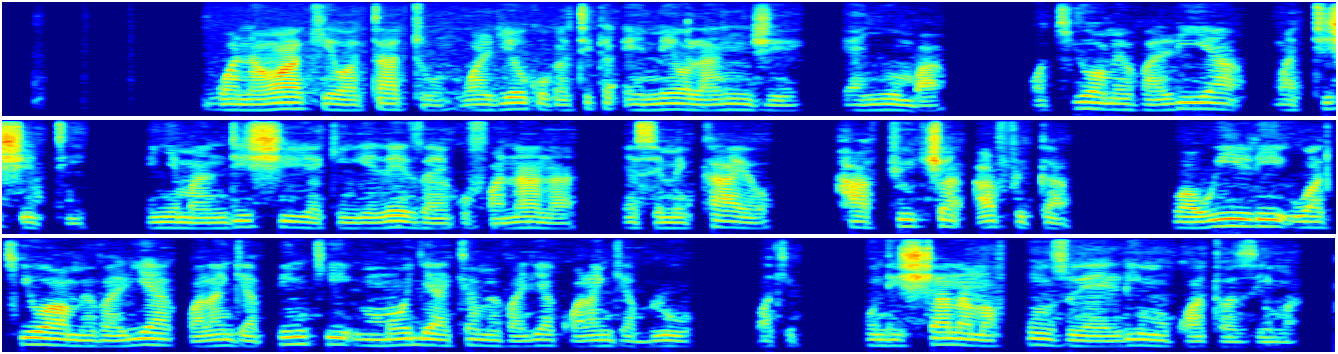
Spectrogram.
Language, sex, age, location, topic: Swahili, male, 36-49, Dar es Salaam, education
